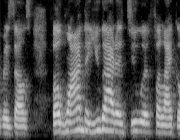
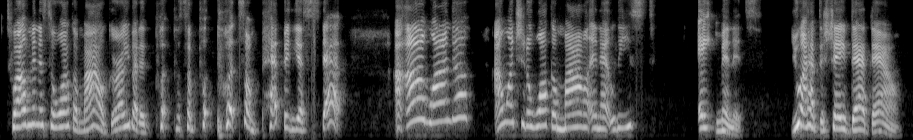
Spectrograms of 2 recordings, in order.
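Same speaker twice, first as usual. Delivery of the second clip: high, pushy trainer calling out to Wanda; sassy fitness coach; 8 semitones higher than usual. Pretend. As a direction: play the tough coach hyping her up.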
